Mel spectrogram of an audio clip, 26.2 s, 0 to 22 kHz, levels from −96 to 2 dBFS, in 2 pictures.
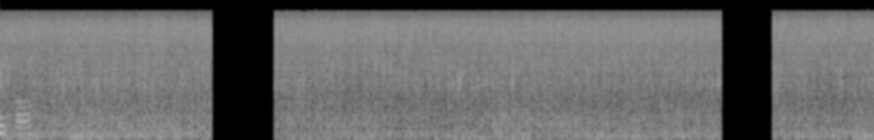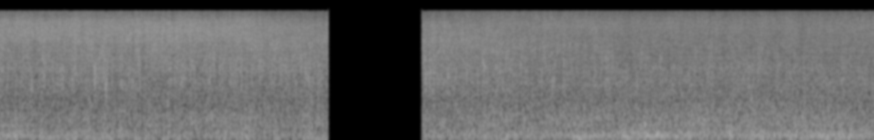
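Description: At 3.18 s the sound cuts out abruptly and stays silent for about 0.93 s, picking up again at 4.11 s. The same playback stall returns at 10.83 s for about 0.76 s, then at 18.04 s for the longest gap, about 1.4 s. Each break lands mid-flow, which points to the player likely running dry of buffered data or having its output thread blocked until it caught up.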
